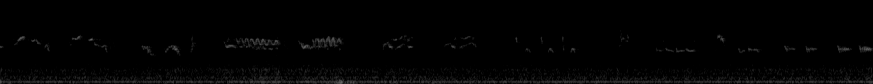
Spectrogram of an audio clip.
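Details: Northern mockingbird in Texas singing a varied medley: buzzy harsh phrases, then a string of repeated short slurred whistles, over steady low hum.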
